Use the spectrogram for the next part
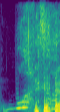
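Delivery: very high, hyped streamer greeting; Jowo's YouTuber voice. Retold or imitated. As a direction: sing it out like a streamer intro. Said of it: "it's like a cadence".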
